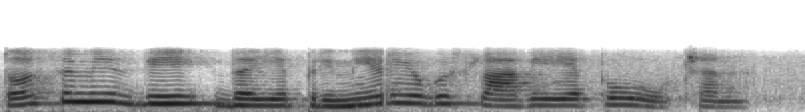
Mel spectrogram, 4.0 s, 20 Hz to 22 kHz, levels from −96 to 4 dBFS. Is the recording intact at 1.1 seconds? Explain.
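No. At 1.1 seconds, as throughout, the speech carries heavy damage from likely Opus compression at a starved rate, consistent with about 12 kbps, which pushes the encoder into its narrowband SILK speech mode. Nothing remains above 4.2 kHz, leaving the speech muffled and hoarse.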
